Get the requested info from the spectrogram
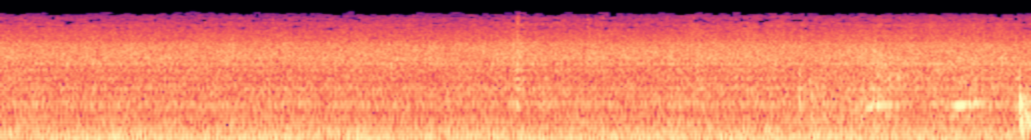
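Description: Steady low machine hum, like a fan or appliance running in the room, with a few light knocks of a cleaver on a plastic cutting board as baked beef is sliced; the sharpest knock comes near the end.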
